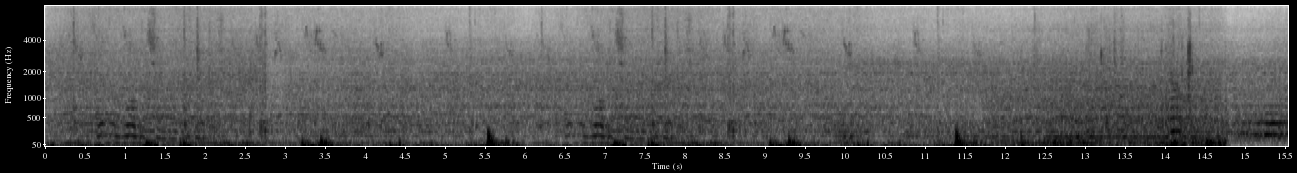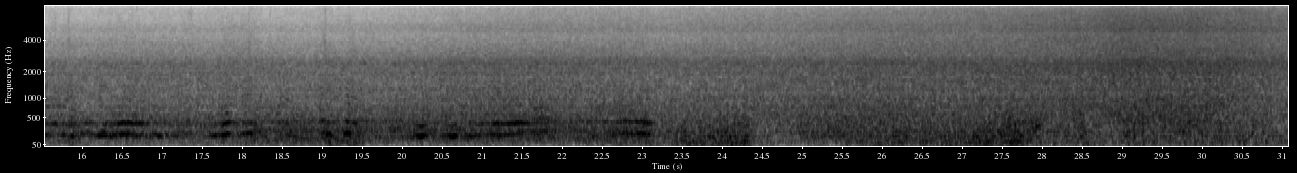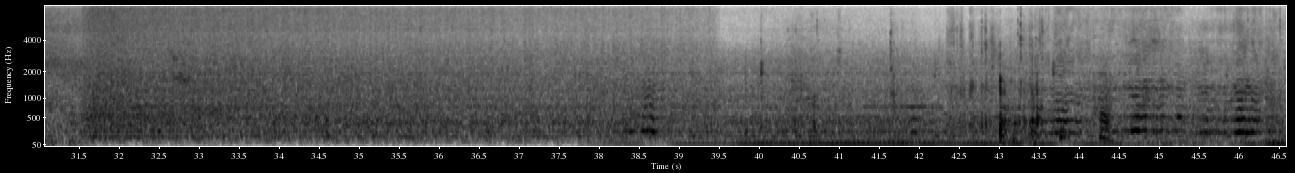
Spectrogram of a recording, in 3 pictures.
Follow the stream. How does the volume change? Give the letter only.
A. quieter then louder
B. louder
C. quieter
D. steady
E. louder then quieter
E.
